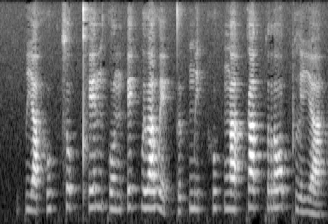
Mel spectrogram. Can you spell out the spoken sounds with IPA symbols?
p i˧ a̯ h u˦˥ k̚ s o˥˩ k̚ pʰ e˥˩ n k o˦˥ n ʔ e˥˩ k̚ l ɯ˦˥ a̯ w e˨˩ ʔ t ɯ˥˩ k̚ m i˥˩ t̚ h u˥˩ k̚ ŋ a˦˥ ʔ k a˥˩ t̚ p r ɔː˥˩ p̚ k l i˧ a̯

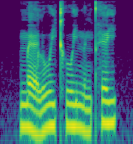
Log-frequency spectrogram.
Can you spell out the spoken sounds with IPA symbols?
m ɛː˨˩ l uː˨ j kʰ uː˨ j n̪ ɪ˨˧ ŋ t̪ʰ e˥ j

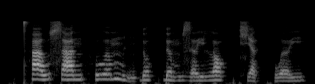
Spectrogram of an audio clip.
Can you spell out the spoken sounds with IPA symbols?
t̪ʰ a˨˦ w s a˨˦ n h u˨˦ ə̯ m ḭ˧˨ ŋ ɗ o˦˥ k̚ ɗ ə˧ m z ə˨˦ j l ɔ˦˥ k̚ t͡ɕ a˨˩ t̚ h w ə˨˦ j

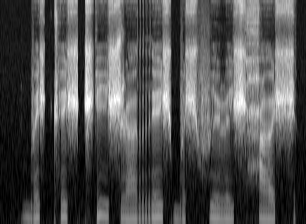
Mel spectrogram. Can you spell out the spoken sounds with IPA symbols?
b ɛ ʃ ʈʰ e ʃ t͡ʃʼ i ʃ ɭ ɐ r e ʃ b ɐ ʃ f i ɭ i ʃ ħ ɐ ʃ

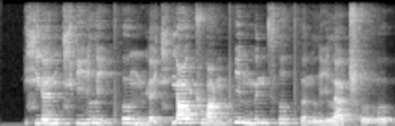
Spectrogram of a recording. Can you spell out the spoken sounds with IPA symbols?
ɕ j ɛ˧˥ n t͡ɕʰ i˧˥ l ḭ˨˩ pʰ ɤ˥˩ ŋ n̪ ɥ ɛ̰˨˩ t͡ɕʰ j ɑ˥ ʊ̯ ʈ͡ʂ w ɑ˧˥ ŋ pʰ i˥˧ n m y˥˧ n t͡sʰ ɹ̩˥˩ pʰ ə̰˨˩ n l i˥ l ä˧˥ ʈ͡ʂʰ ɤ̰˨˩˦

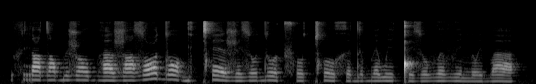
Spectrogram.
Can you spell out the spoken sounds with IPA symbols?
f r ɪ dˤ ə w b ɪ ʐ ɔ o̯ bʱ a ʐ a zˤ o d ɔ ɡ ɪ ǀʰ ɛ ʐ ɪ z o d o ʈ͡ʂʰ o ǀʰ o x ə d ə b ɛ w ɪ ǃ ɪ z o v ə v ɪ n o e̯ b a

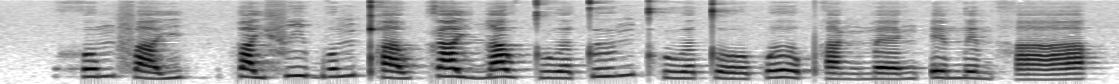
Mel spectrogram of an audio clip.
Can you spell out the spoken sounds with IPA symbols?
h o˧˥ m f a˩˧ j | p a˧˩ j f i˥˨ b o˧˥ ŋ pʰ a˩˧ w k a˥˨ j n a˥˨ w t̪ u˩ ə̯ t̪ ɯː˧˥ ŋ kʰ u˩˧ ə̯ t̪ oː˩ p ɤː˥˨ pʰ a˩ ŋ m ɛː˩˧ ŋ ʔ e˧ m e˧˩ m h aː˩˧

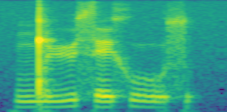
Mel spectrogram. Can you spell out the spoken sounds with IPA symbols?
ŋ͡ǃ yː s e x uː s

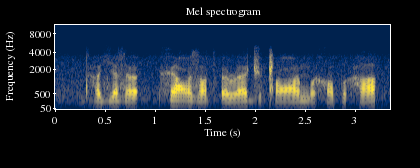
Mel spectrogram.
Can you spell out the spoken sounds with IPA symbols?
dʱ ɜ zʲ a z ɜ | x ɛ ʕ ʊ z ɒ t͡sʼ ə ɹ ɜ d͡ʒ ʊ ǁ ɒ ʕ ɜ ŋʷ ɜ x ɒ p ʊ h a

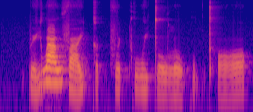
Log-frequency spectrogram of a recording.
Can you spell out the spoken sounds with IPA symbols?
p e˨˥ j w aː˥ w f aː˨˥ j k ɐ˨ k̚ f ɵ˧ t̚ k uː˧ j t̪ o˨ w l o˨˩ w kʷ ɐ˧ k̚ t̪ʰ ɔː˨˧

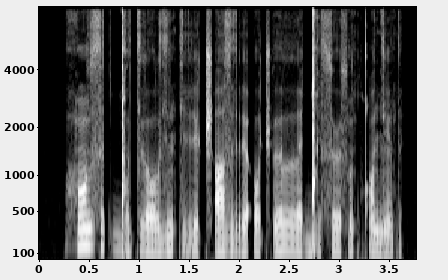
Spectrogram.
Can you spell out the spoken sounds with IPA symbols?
h õ z s i t ɡ͡ǃ o tʲ l o l zʲ ũ tʲ rʲ ʉ t͡ʃʼ a z rʲ ɐ ʔ o t͡ʃʼ ɨ lː e ɡ͡ǃ i s ʉ s ũ t qʼ ũ dʲ ẽ t

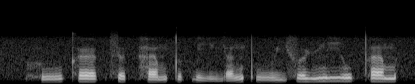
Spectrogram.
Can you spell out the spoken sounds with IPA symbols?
h uː˨˧ kʰ œː˧ k̚ s ɵ˧ t̚ h ɐ˧ m t̪ ʊ˧ k̚ l iː˨˩ j ɐ˨˥ n pʰ uː˨ j f ɵ˥ ɥ m iː˥ w t̪ʰ ɐ˥ m

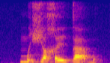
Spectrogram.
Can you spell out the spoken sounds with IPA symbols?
m ə ç ɐ χ e ɡ a b

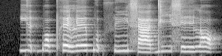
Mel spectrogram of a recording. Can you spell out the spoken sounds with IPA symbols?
j ɪ˦ ʔ b ɔ˦˨ pʰ ɛ˦˨ l ɛ˦ b ʊ˦ ʔ θ ĩ˦ sʰ ä˨ d i˦ sʰ e˦ l ɔ˦˨

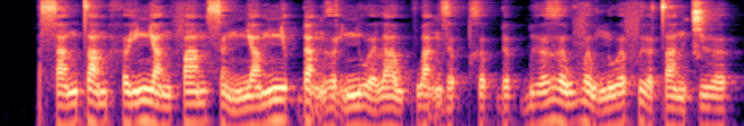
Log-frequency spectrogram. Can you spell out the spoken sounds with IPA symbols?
s a˨˦ n t̪ a˨˦ m h ə˨˦ j ɲ a˨˩ n f a˧ m s ə˧˩ n ɲ a˨˦ m ɲ ə˦˥ p̚ ɗ a̰˧˨ ŋ ɣ ə̰˧˨ j ɲ u˧˩ ə̯ l a˧˩ w k w a̰˧˨ ŋ z ə˨˩ p̚ x ə˨˩ p̚ ɗ ə˨˩ p̚ ɓ ɨ˨˦ ə̯ ɣ ə˨˦ w v ə˧˩ w n u˨˦ ə̯ f ɨ˧˩ ə̯ t̪ a˨˩ n t͡ɕ ɨ˨˩ ə̯

